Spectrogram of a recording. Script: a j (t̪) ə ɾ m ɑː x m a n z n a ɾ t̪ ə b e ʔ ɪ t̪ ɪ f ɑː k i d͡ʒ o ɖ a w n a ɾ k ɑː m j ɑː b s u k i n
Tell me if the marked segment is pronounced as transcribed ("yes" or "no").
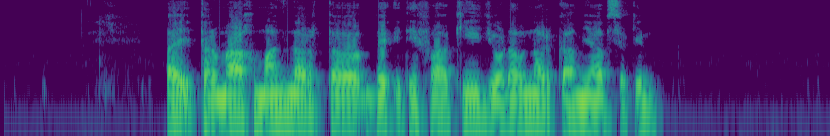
yes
